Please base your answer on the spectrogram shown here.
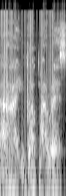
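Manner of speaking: restrained, mild scream from a man. Retelling how the man was taken to the ground: imitating a man screaming. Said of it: "he's screaming".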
